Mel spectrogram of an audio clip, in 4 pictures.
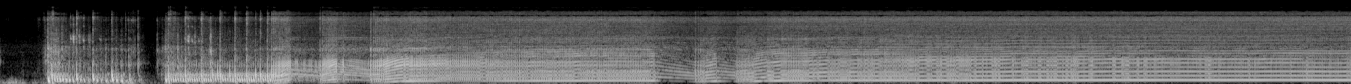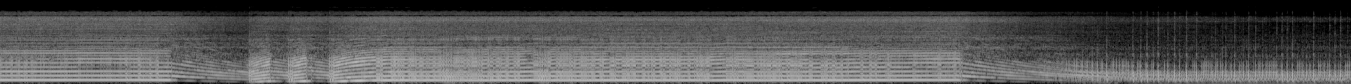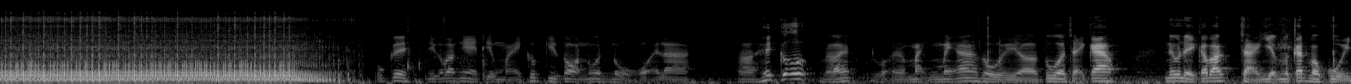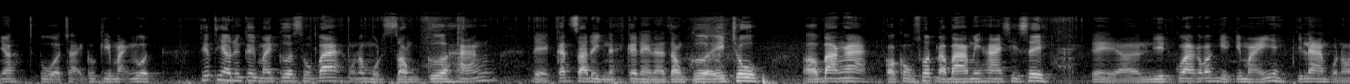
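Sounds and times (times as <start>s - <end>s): chainsaw revving: 0.4s - 30.7s, 42.6s - 47.9s.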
